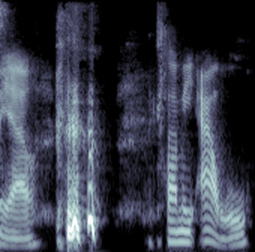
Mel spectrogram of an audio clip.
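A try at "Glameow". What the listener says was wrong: No, with a G. No, at the start. Glammeow.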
